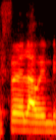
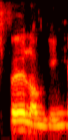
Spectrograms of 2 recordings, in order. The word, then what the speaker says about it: furloughing: Most people don't even know how to pronounce it. So most people are referring to it as furlonging, and I keep thinking about the horse races, but, you know, we've got a furlong to go.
